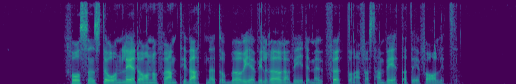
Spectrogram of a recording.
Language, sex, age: Swedish, male, 21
